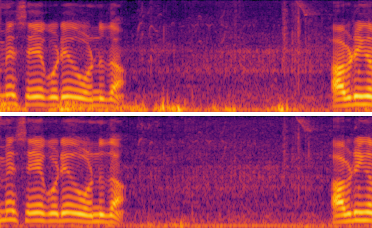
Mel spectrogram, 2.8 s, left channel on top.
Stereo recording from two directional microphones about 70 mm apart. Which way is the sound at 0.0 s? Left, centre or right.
Right.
